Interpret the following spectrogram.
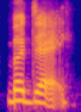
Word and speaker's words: Badie: So Tyler Badie, that's how we need to make sure we go forward saying it.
